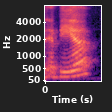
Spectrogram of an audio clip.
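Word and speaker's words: Ebia: a and how do you how do you pronounce it ABIA yes okay um Miss ABIA um did you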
